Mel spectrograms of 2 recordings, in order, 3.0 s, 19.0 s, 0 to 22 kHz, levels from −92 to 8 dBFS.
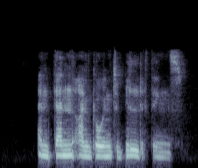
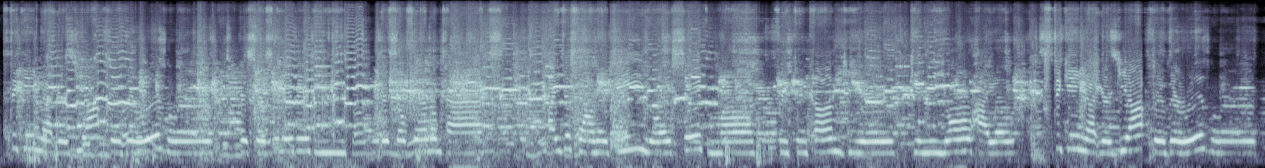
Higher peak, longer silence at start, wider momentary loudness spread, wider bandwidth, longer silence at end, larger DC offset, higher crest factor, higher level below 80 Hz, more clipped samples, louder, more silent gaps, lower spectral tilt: second, -4 dBFS vs 0 dBFS; first, 0.55 s vs 0.05 s; first, 12 LU vs 5 LU; second, 7.6 kHz vs over 20 kHz; first, 0.25 s vs 0 s; neither; first, 16 dB vs 6 dB; second, -64 dBFS vs -44 dBFS; second, under 0.1% vs 2%; second, -20 LUFS vs -4 LUFS; neither; first, -4.5 dB/octave vs -0.5 dB/octave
